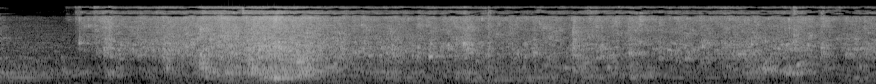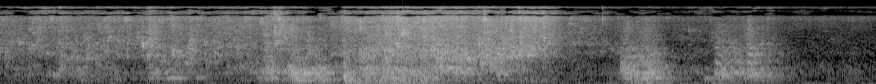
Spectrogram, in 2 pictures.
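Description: Water sloshing and splashing in a plastic washbasin as it is lifted, tipped and carried, with a louder splashing spell about two-thirds of the way through.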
